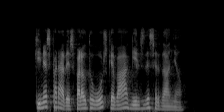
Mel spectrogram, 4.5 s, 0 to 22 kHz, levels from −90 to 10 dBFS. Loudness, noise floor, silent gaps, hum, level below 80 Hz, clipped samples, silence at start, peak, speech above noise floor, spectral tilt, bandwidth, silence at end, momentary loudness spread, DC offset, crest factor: -38 LUFS; under -90 dBFS; none; none; -70 dBFS; under 0.1%; 0.7 s; -18 dBFS; over 52 dB; -5 dB/octave; 8.2 kHz; 0.85 s; 8 LU; under 0.1%; 22 dB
